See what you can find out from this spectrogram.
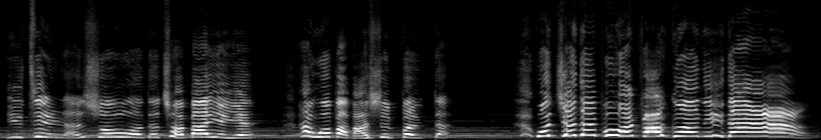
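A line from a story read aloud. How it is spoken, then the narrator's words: Loud crying shout. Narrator (Chinese): 四十郎大声的哭喊响遍了夜空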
